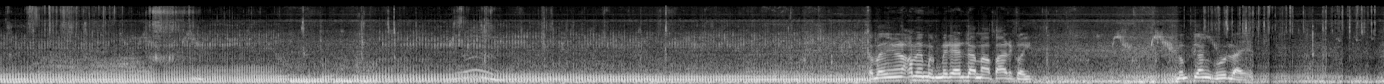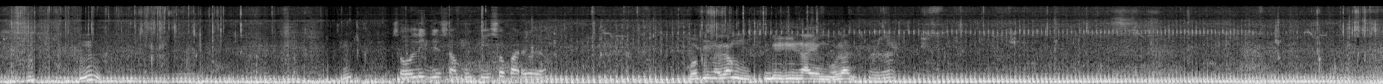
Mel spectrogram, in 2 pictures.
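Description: People chew and smack their lips loudly.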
